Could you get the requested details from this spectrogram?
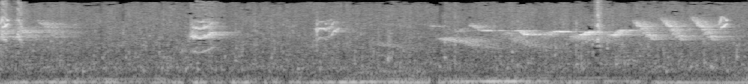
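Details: Female double-collared seedeater calling while soliciting mating: scattered high whistled notes, then a longer stretch of rising and falling thin whistles and quick slurred notes near the end, over a steady low hum.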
